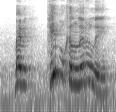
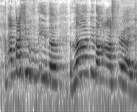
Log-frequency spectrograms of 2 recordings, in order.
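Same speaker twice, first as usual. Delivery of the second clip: laughing; 5 semitones higher than usual. Real, not acted. Laughs at own confusion.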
